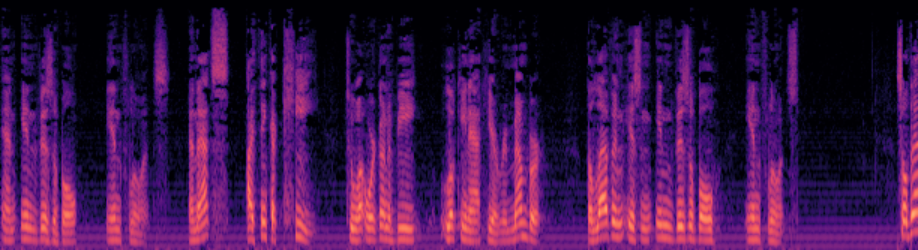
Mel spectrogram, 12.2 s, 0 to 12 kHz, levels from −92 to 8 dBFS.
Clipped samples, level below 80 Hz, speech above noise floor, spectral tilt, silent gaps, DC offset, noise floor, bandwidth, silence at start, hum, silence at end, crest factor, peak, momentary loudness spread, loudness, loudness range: under 0.1%; -58 dBFS; 33 dB; -6 dB/octave; none; under 0.1%; -55 dBFS; 10.5 kHz; 0 s; 60 Hz at -55 dBFS; 0 s; 22 dB; -2 dBFS; 12 LU; -24 LUFS; 4 LU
